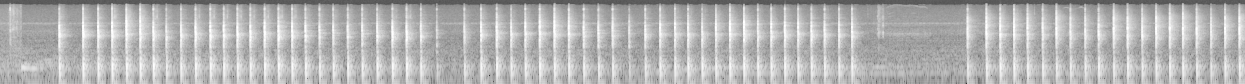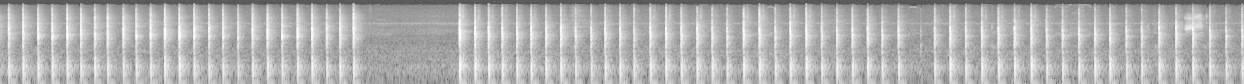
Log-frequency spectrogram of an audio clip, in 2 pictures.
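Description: A mallet rapidly striking a hand-held leather-tooling stamp on veg-tan leather, several sharp taps a second, texturing the background of a tooled design. The taps come in runs of a few seconds, with brief pauses where the stamp is moved, around five, eleven and twenty seconds in.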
